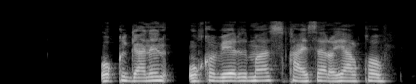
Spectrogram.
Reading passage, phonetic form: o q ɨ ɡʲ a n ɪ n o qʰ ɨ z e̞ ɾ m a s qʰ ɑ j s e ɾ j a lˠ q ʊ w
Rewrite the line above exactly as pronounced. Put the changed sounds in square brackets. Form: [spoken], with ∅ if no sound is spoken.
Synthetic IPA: o q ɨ ɡʲ a n ɪ n o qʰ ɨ [v] e̞ ɾ m a s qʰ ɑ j s [a] ɾ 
